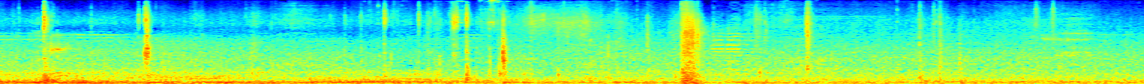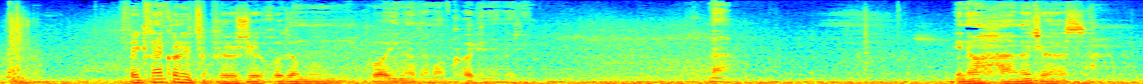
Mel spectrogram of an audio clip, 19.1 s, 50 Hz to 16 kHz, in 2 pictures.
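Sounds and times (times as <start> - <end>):
road noise: 0.0 - 19.0
car engine low rumble while driving: 0.1 - 17.2
sharp clicks and thumps from inside the vehicle: 2.8 - 6.9, 7.6 - 8.2
speech: 10.7 - 13.9, 17.5 - 18.8.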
